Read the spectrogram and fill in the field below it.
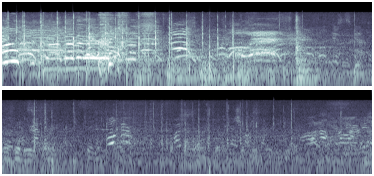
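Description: Young men shout and call out to each other across an open outdoor field.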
